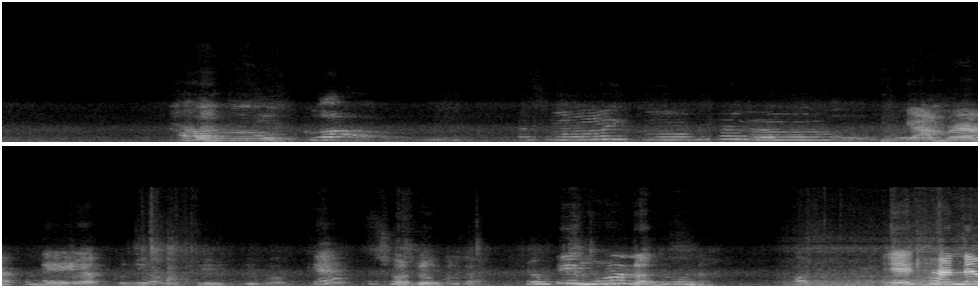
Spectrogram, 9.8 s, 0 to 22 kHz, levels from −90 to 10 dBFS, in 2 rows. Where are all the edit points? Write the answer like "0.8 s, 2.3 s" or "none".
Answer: 4.5 s, 8.7 s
